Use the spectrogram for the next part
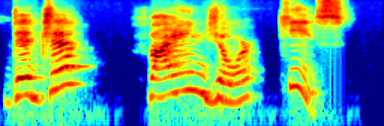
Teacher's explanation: the d and the y make the j sound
